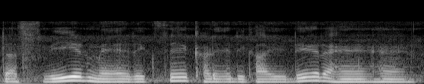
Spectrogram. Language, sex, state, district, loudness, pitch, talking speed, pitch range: Hindi, male, Uttar Pradesh, Lucknow, -16 LUFS, 125 Hz, 115 wpm, 120-150 Hz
